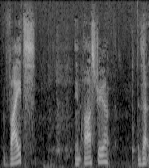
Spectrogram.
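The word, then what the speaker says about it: Weiz: and let's see if i get this correct vites in austria is that how you pronounce it that's how you pronounce it yeah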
